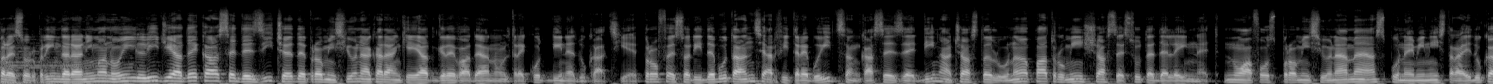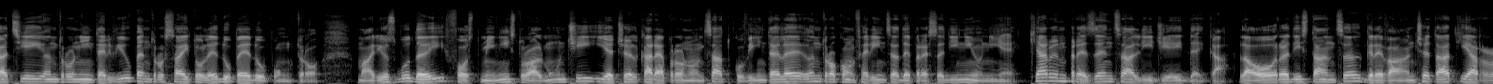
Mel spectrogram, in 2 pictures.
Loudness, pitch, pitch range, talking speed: -24 LUFS, 115 Hz, 100-125 Hz, 155 wpm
